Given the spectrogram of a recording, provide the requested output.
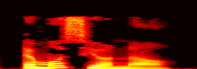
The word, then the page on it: emosional: indonesian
